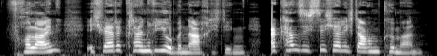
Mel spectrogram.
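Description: A brash young bodyguard, as a woman reading the tale puts him on, louder than the narration and cutting in with insistence. His voice is forceful and pushy. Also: a little high, expressive, fairly quick. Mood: insistent. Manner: forceful, interrupting.

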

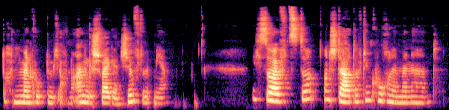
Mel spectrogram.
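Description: A woman reading a first-person story aloud in a lively, playful way. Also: mid-range voice, normal speed. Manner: lively, playful narration with voices.

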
